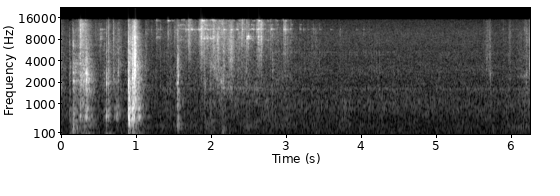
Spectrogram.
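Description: Card stock being handled and pressed together on a tabletop: light rustling and a few taps in the first few seconds, the sharpest tap about a second in.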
